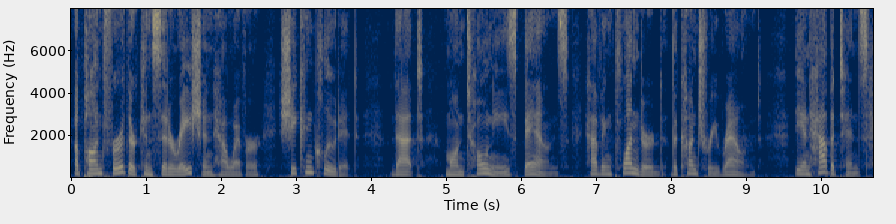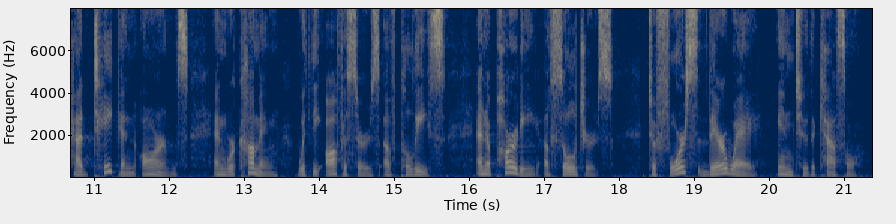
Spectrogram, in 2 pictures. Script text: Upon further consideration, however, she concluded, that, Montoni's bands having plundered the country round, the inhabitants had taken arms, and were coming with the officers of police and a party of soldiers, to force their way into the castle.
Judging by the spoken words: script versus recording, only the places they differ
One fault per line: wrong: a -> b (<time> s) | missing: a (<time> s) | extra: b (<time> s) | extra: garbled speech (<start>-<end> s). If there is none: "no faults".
no faults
